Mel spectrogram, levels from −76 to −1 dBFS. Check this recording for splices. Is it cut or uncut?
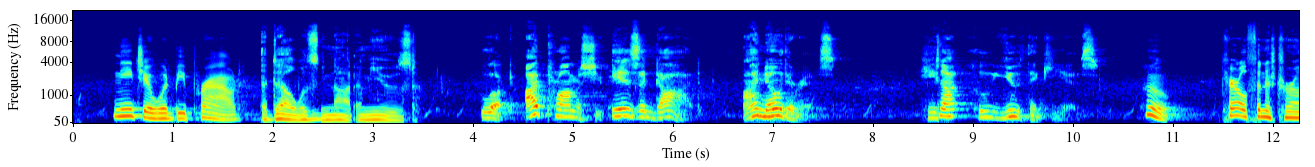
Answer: cut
